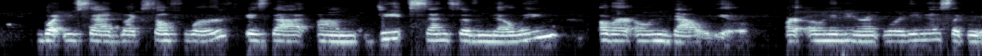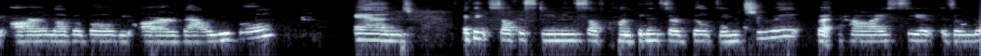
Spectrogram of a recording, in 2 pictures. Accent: Minnesota, United States; moved away as an adult; now in San Diego, United States; I'm originally from Minnesota, and one of the things that I love is that I followed my heart to move to California and live by the ocean. So I live in San Diego.

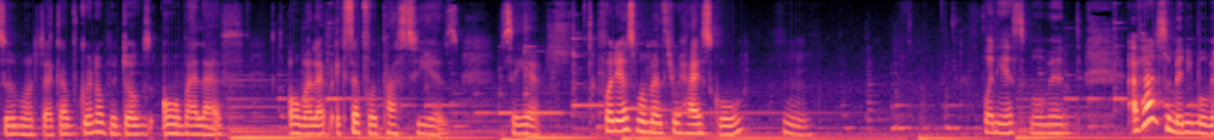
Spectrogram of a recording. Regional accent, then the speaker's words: Lagos, Nigeria; I grew up in Lagos, Nigeria, Ogudu to be precise.

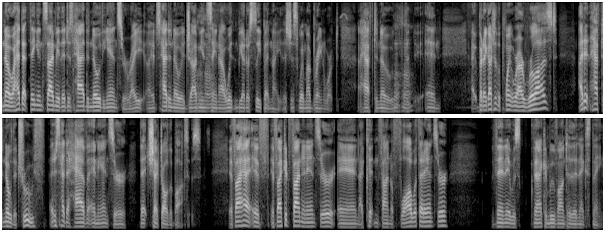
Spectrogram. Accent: United States; We're all American here

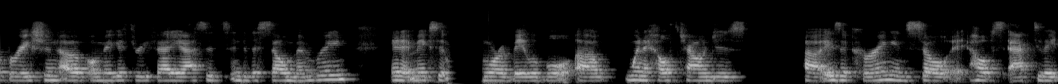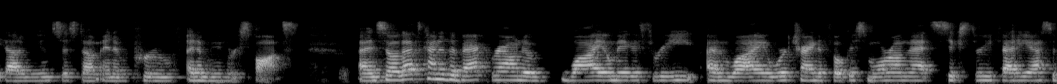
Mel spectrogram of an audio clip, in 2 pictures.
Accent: Oakland, Nebraska, United States; moved away as an adult; now in Manhattan, United States; I'm originally from Oakland, Nebraska, but I did my undergrad here at K-State

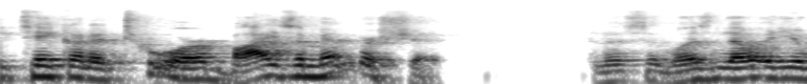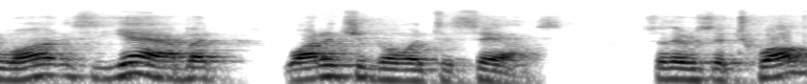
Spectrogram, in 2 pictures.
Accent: Montreal, Quebec, Canada; I'm from Montreal

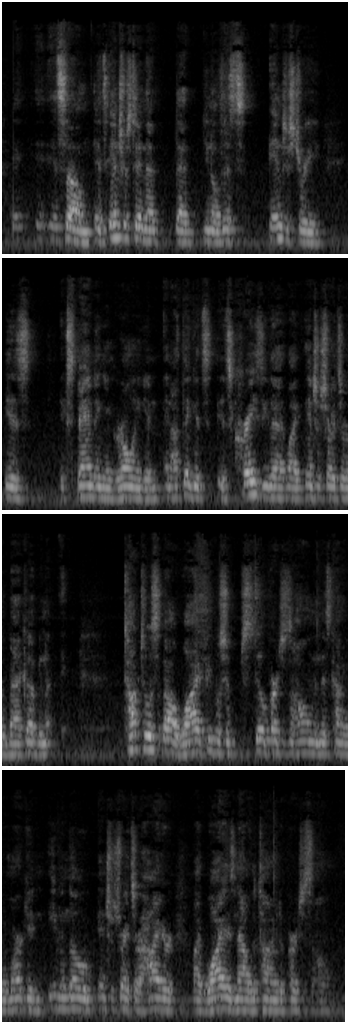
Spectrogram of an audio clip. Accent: North Aurora, Illinois, United States; I grew up in the inner city. You know, I grew up I, I grew up in North Aurora

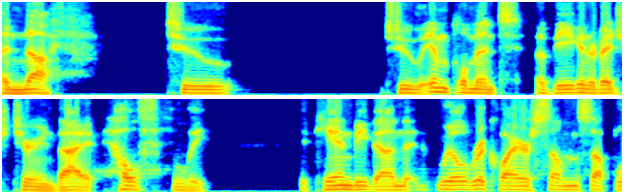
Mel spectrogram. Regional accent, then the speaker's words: Oregon, United States; I grew up in Oregon

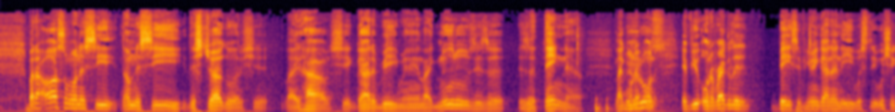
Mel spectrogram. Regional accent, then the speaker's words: Philadelphia, Pennsylvania, United States; I'm from Southwest.

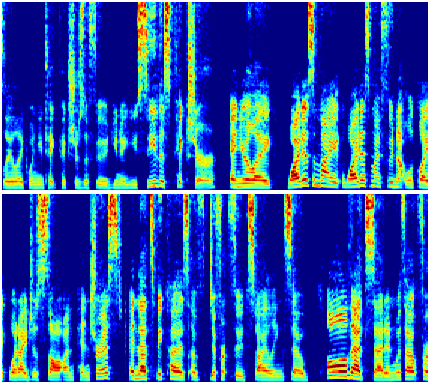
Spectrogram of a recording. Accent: Louisiana, United States; I am from Louisiana

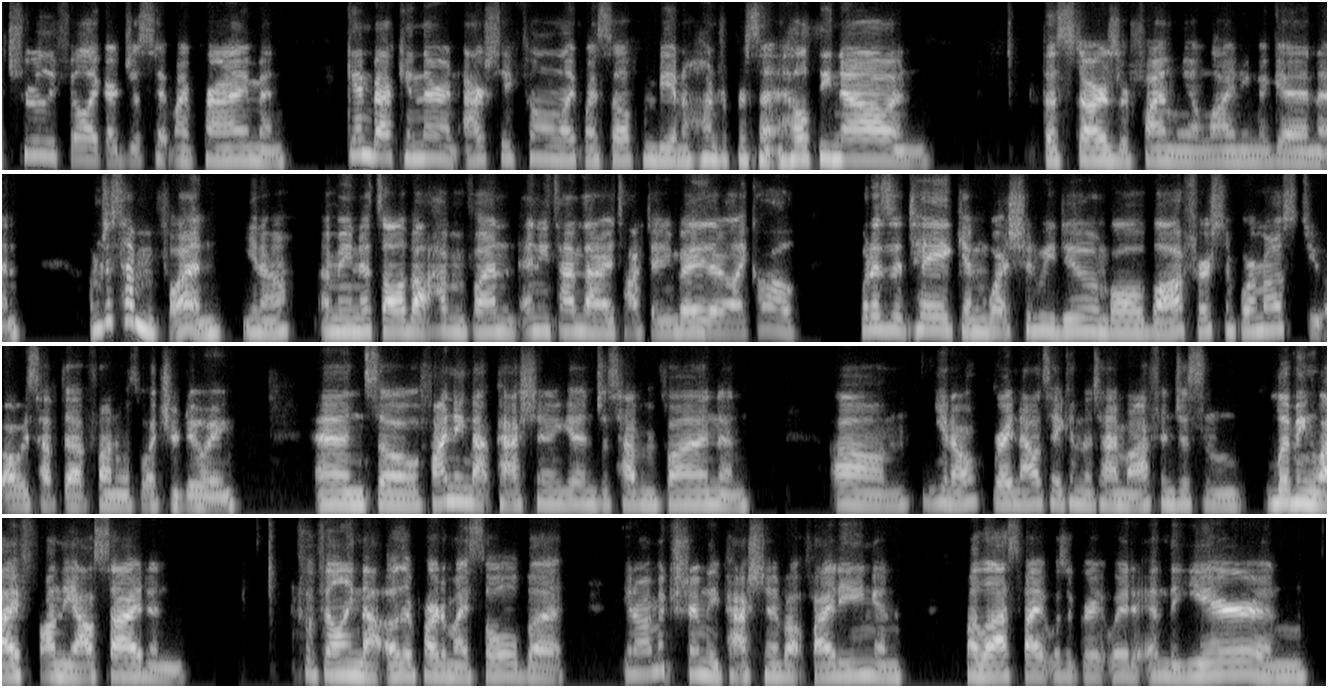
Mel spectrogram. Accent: Colorado, United States; born and raised in Colorado

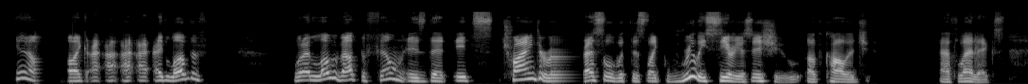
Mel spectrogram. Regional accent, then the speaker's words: Washington, United States; I was a Washington Bullets fan because that was my hometown team

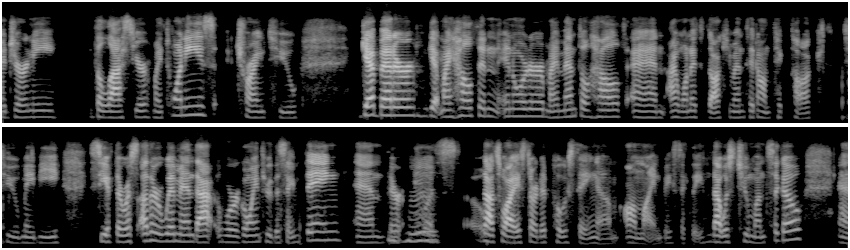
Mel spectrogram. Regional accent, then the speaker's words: Montreal, Quebec, Canada; I'm from Montreal, Quebec

